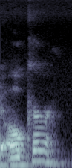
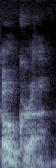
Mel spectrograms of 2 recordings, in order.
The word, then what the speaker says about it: ochre: Is it ochre? Yeah, it's ochre. I've always heard okra. Well, that's a vegetable. Is it a vegetable? Yeah. I kept hearing it all day today. Okra. They kept saying it wrong.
